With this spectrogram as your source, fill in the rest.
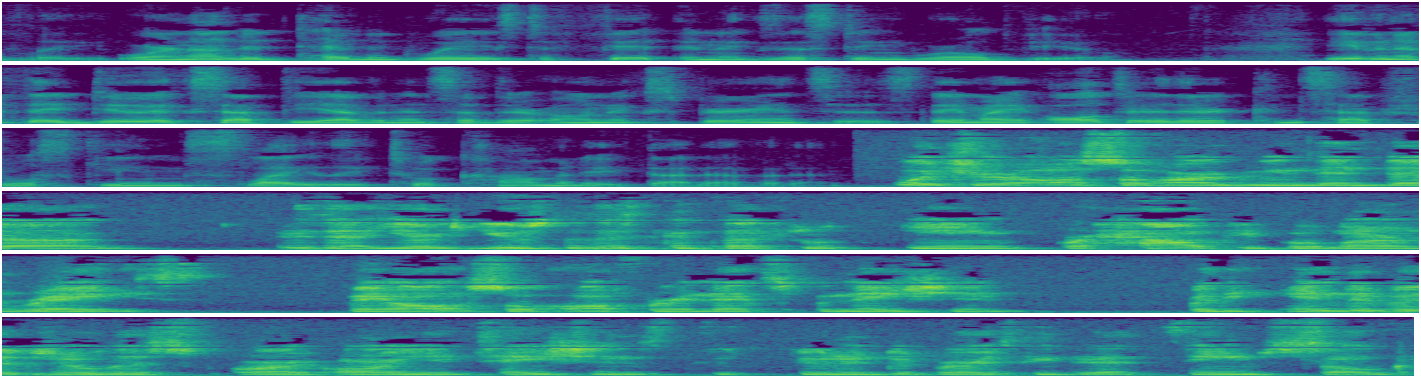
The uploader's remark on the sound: joining me over Zoom for an evening to record this episode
